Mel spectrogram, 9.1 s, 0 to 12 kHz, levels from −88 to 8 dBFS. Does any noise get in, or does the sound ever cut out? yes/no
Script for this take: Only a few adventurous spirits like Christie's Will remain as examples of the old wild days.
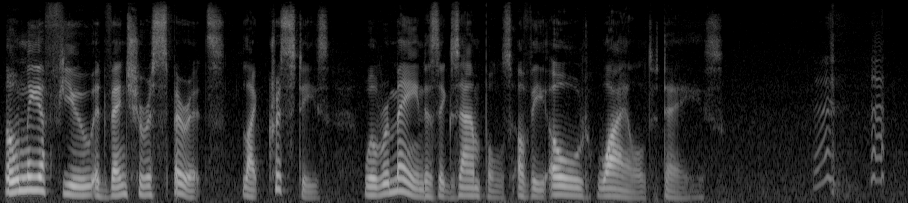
yes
